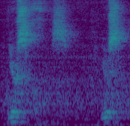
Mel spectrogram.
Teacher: And again, you can see why usefulness has an oo vowel that is really quite short in its duration. It's affected by Pre-Fortis clipping, the its of use, and by the rhythmic clipping, the need to fit in fullness.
